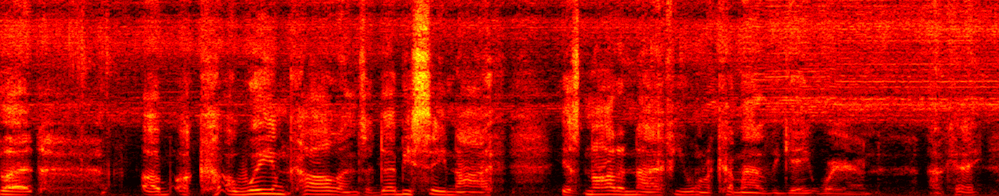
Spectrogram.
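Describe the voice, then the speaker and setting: A man speaks at a moderate pace with a high pitch, pausing often and at length. Noticeable background noise runs underneath. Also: lively intonation. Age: 60s. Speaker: bushcraft video maker. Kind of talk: casual tutorial. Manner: folksy, repeats okay often.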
